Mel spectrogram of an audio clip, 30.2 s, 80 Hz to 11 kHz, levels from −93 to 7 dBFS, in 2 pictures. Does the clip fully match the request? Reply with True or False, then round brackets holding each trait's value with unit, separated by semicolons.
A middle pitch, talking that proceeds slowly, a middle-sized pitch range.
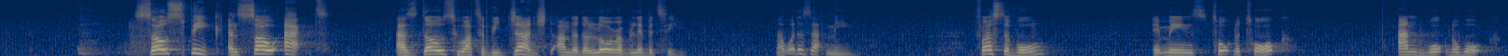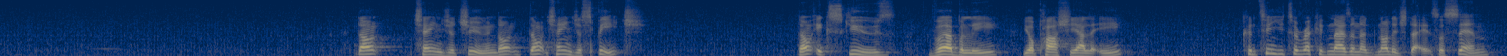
False (175 Hz; 115 wpm; 5.7 semitones)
